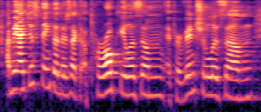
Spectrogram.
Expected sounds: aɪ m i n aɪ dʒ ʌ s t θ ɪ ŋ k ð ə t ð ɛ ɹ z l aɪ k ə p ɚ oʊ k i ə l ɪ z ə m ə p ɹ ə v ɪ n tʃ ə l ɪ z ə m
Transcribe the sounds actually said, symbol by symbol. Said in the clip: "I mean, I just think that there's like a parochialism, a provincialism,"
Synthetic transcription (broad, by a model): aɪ m i n aɪ dʒ ʌ s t θ ɪ ŋ k ð ə t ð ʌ ɹ z l aɪ k ə p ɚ oʊ k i l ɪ z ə m ə p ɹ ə v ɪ n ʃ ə l ɪ z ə m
